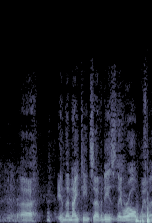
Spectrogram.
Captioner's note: audience laughs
